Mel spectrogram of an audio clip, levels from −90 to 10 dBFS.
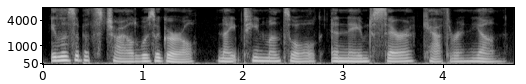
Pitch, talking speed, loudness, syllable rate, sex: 165 Hz, 165 wpm, -17 LUFS, 5.5 syllables/s, female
